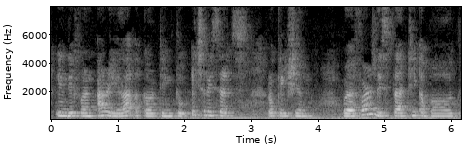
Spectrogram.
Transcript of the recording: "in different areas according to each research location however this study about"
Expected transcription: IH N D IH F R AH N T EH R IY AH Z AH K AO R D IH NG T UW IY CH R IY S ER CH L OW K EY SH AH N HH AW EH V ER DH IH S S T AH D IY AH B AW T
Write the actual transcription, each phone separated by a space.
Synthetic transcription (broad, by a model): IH N D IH F R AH N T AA R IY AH AH K AO R D IH NG T UW IY CH R IY S ER CH L OW K EY SH AH N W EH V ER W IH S S T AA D IY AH B AW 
